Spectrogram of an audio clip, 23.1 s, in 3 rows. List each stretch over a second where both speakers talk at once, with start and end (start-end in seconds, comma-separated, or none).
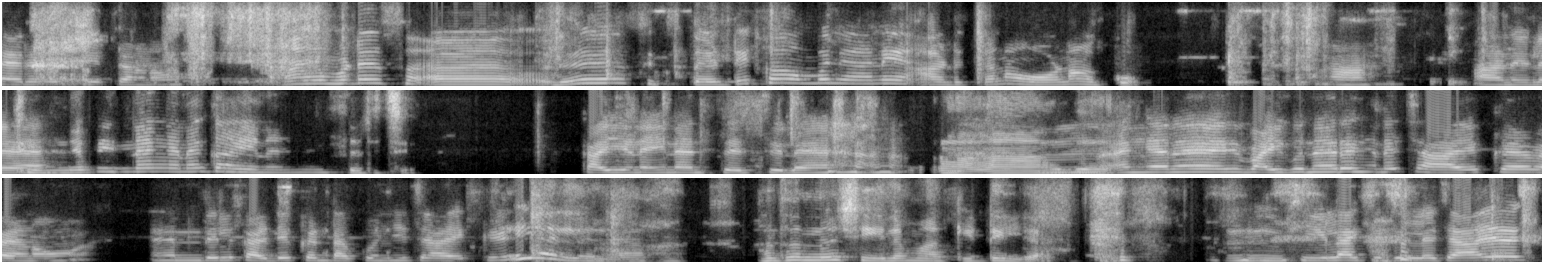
none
